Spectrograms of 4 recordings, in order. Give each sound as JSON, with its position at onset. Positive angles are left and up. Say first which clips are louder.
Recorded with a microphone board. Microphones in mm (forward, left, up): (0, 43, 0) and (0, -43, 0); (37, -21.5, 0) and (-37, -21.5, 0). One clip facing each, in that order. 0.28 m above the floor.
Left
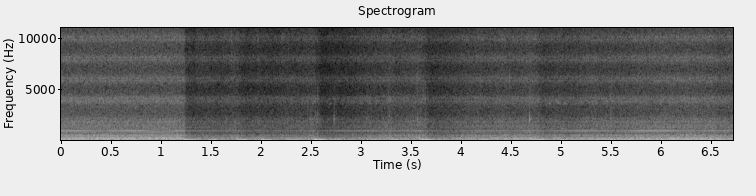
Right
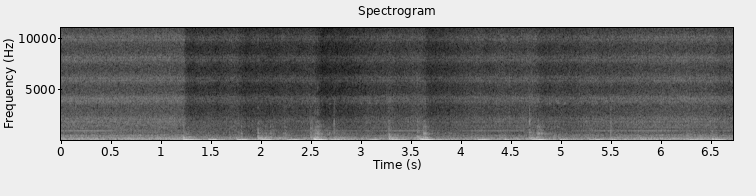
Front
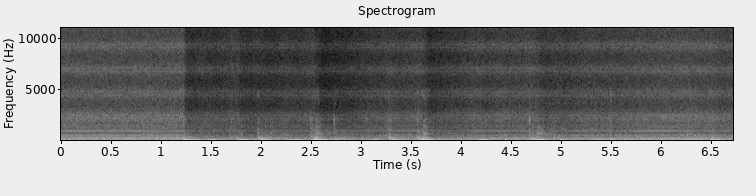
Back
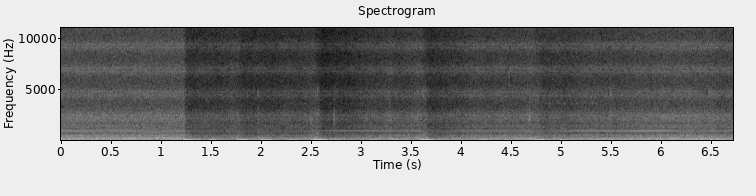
{"t": 1.2, "sound": "running footsteps", "louder": "right 3 dB, front 4 dB", "azimuth_deg": -65}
